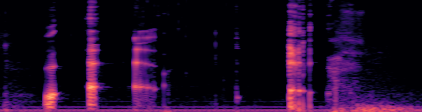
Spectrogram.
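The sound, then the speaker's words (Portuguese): A series of loud burps: two short ones in quick succession, a longer drawn-out belch, then another burp trailing into a rough, breathy rumble. “Arrotos fodas.”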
